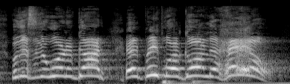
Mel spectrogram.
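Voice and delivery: real fire-and-brimstone fervor; worked-up preaching. Real, not acted. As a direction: proclaim it urgently at full force. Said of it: "sometimes I get so worked up".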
